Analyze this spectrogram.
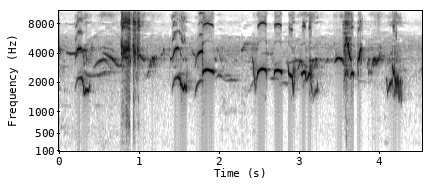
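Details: Energetic oriental magpie-robin song, loud piping whistles and short warbled phrases, mixed with a couple of harsh broadband rasps and clicks.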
